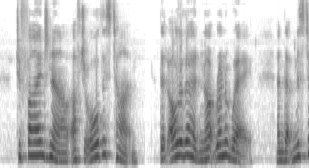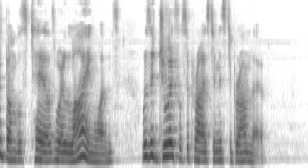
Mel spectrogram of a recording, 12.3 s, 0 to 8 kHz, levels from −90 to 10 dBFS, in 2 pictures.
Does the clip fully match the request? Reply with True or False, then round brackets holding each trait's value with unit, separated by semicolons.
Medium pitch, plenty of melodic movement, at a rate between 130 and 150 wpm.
True (175 Hz; 6.1 semitones; 135 wpm)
